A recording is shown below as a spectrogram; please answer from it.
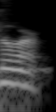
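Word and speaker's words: דור: The word that Baruch used just moments ago is the word door.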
